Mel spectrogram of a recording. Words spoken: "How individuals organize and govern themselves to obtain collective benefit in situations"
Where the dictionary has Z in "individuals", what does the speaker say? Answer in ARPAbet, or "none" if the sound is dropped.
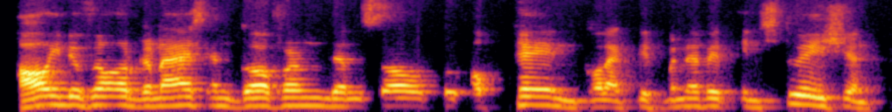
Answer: none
